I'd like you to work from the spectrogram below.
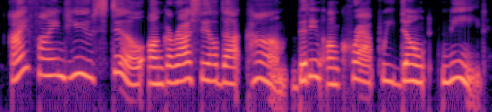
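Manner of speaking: slow, sneering wife voice; scornful wife. Acted. Wife scolds Barry at night, slow and sneering. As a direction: drag it out in disdain.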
